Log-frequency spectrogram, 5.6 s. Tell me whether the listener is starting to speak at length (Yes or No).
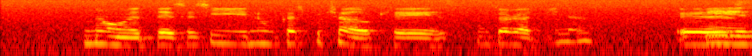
No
